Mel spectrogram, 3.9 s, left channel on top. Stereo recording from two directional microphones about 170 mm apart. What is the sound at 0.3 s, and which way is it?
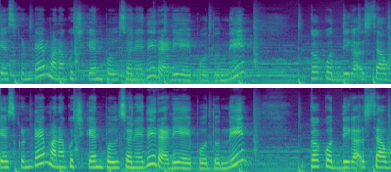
A woman's voice, 40° right (ahead or behind).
